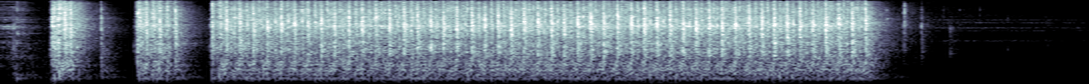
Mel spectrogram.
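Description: A cordless power driver whirs steadily, then stops.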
